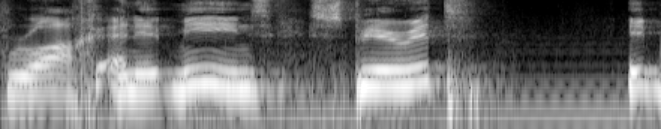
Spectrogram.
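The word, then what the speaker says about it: רוח: In fact, in the Hebrew Bible, the word is pronounced ruach and it means spirit, it means wind, and it means breath.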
